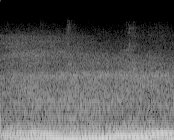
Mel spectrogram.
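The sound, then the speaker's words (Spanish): A truck passes by outside in the morning, its deep engine drone steady and fairly loud for the whole moment, with no voices over it. “el problema de grabar en la mañana es que pasan muchos camiones y se va a escuchar ahí el sonido.”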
